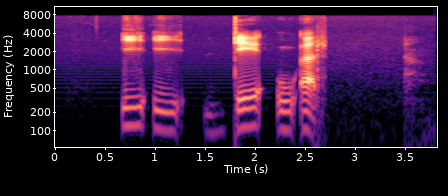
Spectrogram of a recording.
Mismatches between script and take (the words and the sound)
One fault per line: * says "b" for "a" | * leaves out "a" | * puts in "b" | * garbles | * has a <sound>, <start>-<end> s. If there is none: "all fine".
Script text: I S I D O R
* leaves out "S"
